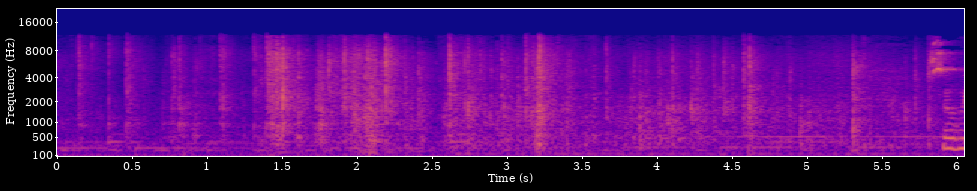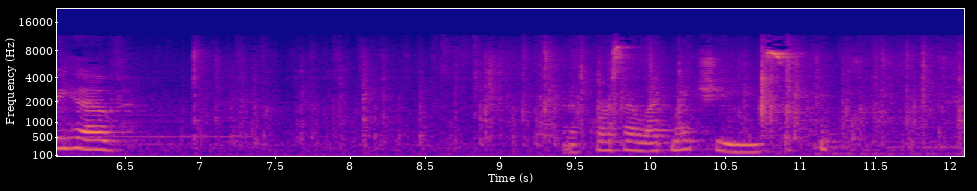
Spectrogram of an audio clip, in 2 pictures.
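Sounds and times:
plastic packet crinkling: 0:00.0 - 0:12.0.

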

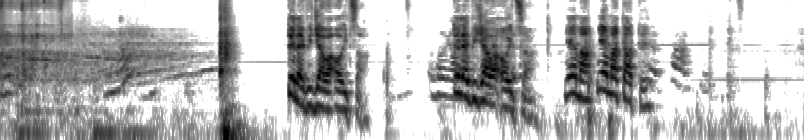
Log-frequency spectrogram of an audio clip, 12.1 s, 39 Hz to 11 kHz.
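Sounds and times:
fire siren wailing: 0:00.0 - 0:03.7.

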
